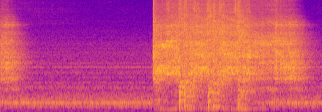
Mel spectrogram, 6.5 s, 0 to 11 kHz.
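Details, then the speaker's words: 427 big-block Chevy on an engine run stand, not run in a long time, first cranking (initially without ignition; owner unsure the starter sounds happy): steady cranking, then uneven bursts that never settle into running; crank no-start, cause unconfirmed. "Well, I'm gonna crank it without ignition, see what happens. I don't know if that starter sounds as happy as I'd like it to, but everything sounds all right."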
